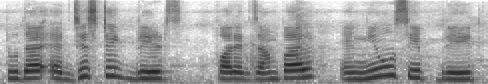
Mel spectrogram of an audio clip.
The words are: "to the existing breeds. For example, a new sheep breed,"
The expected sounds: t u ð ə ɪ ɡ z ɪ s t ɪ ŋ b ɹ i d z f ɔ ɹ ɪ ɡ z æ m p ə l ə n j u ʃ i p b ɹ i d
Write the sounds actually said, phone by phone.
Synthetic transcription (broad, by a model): t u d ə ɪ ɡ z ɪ s t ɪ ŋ b ɹ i d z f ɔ ɹ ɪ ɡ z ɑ m p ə l ə n j u s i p b ɹ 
